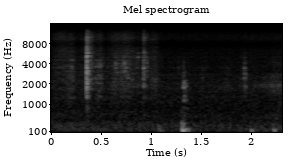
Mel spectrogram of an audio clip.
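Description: A few faint taps and a soft knock as a sponge ink dauber is dabbed onto cardstock and onto a glass craft mat: a sharp click about a third of a second in, a little soft rubbing, then a short knock.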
